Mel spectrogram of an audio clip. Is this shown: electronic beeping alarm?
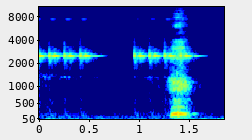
yes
